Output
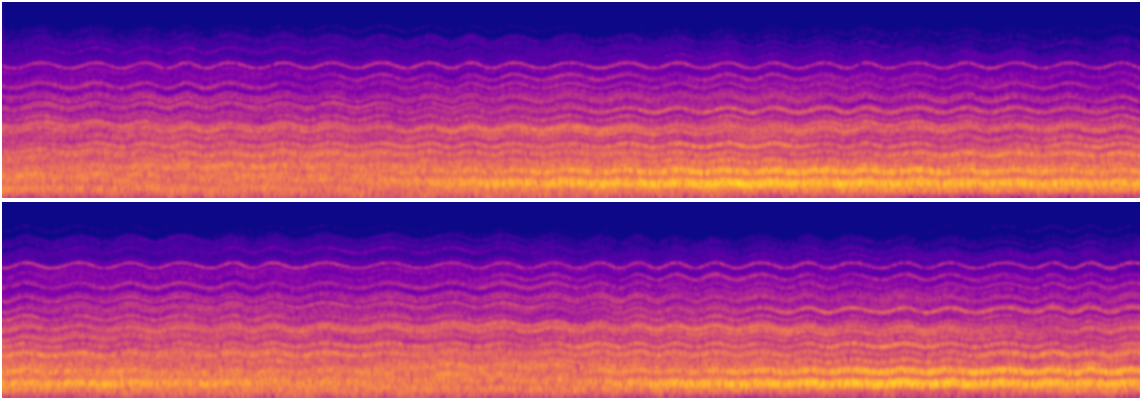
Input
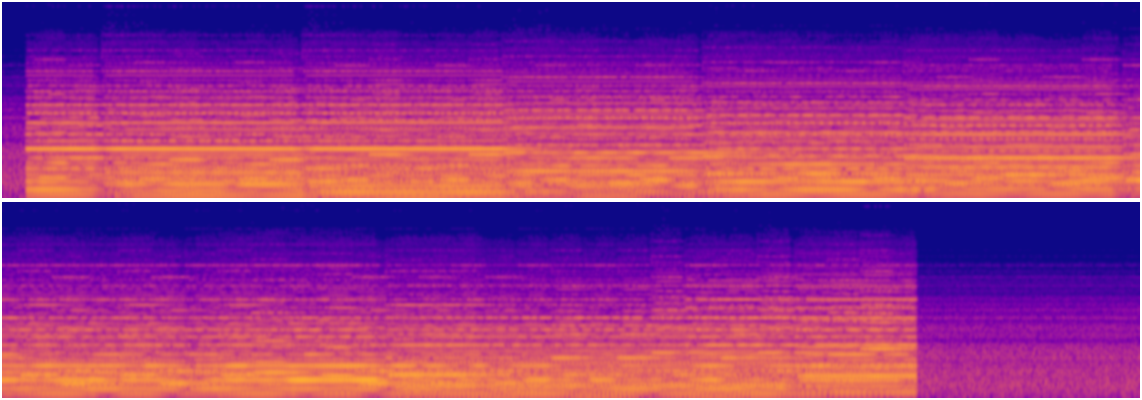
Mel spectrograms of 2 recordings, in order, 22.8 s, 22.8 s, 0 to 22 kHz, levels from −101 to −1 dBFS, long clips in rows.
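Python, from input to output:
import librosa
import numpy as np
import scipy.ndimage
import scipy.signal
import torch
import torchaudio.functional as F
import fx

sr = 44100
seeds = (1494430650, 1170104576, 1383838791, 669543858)

p1 = fx.high_shelf(x, sr, hz=6000.0, db=-7.0)
p2 = p1 + fx.room_flutter(p1, sr, wall_m=3.9, rt60_s=0.69, dry=0)
p3 = fx.paulstretch(p2, sr, seeds[0], factor=13.0, window_s=0.05, from_s=11.63)
y = fx.wow_flutter(p3, sr, seeds[1], rate_hz=2.1, depth_cents=92.0)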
